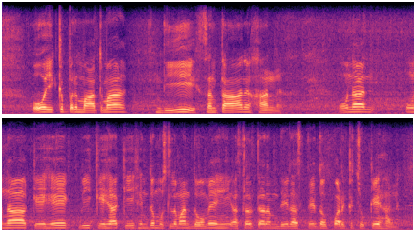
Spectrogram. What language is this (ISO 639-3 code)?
pan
